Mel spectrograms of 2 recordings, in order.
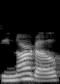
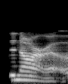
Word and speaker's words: Denaro: Recently, like as I said, notorious mob boss on January 16th, Matteo Messina Denaro, not to be confused with Dinardo, who I will be tying back to my hometown in a hot second.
